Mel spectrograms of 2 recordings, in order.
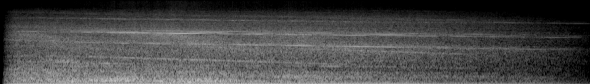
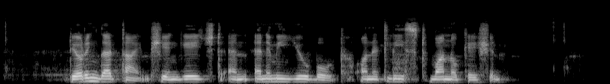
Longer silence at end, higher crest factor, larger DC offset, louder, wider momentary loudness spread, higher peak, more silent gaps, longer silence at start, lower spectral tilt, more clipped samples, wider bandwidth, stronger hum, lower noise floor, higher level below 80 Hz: second, 0 s vs 1.05 s; about the same, 16 dB vs 18 dB; first, 5% vs under 0.1%; about the same, -21 LUFS vs -20 LUFS; first, 17 LU vs 7 LU; about the same, -6 dBFS vs -4 dBFS; neither; second, 0 s vs 0.7 s; second, -3.5 dB/octave vs -5.5 dB/octave; neither; first, over 20 kHz vs 7.6 kHz; neither; second, -44 dBFS vs -62 dBFS; first, -36 dBFS vs -68 dBFS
